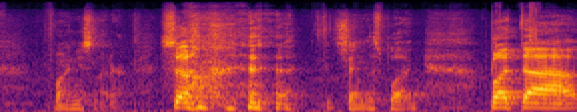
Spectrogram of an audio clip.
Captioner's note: laughs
